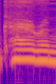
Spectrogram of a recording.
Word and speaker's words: Charon: pronunciation of the name the practice of following the classical pronunciation established for the mythological fyman Karen is used by Major English language dictionaries such as the Mariam Webster and Oxford English Dictionary these indicate only one pronunciation of Karen when referring specifically to Pluto moon with an initial k sound speakers of many languages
